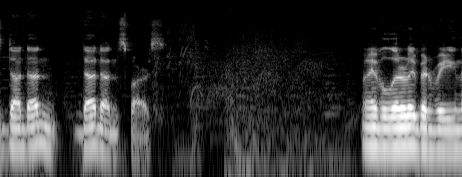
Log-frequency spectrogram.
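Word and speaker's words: Dunsparce: I thought it was Dun Spars. It is not. It is Dun Spars.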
